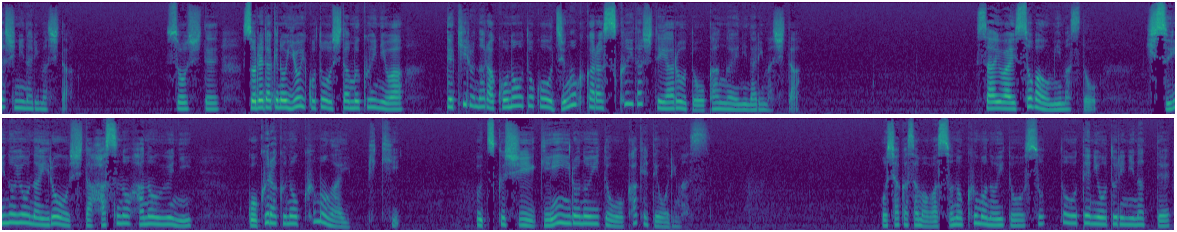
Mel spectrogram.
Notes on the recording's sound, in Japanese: 自宅録音ですのでノイズなどはご了承くださいませ。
